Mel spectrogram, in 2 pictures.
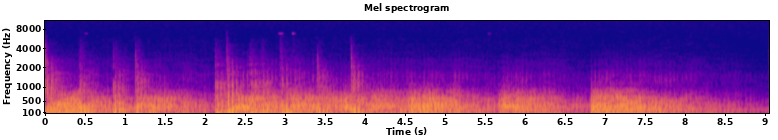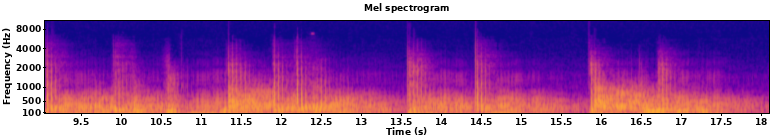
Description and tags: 3rdBD L∞p-106BPM-MrJkicKZ
Third Bass Drum L∞p 106BPM - Russian Urban Research
You incorporate this sample into your project ... Awesome!
If you use the loop you can change it too, or not, but mostly I'm curious and would like to hear how you used this loop.
So send me the link and I'll share it again!
Artistically. #MrJimX 🃏
- Like Being whipping up a crispy sound sample pack, coated with the delicious hot sauce and emotional rhythmic Paris inspiration!
Let me serve you this appetizer!
Here you have a taste of it!
- "1 Drum Kick L∞p-104BPM- MrJimX Series"
- "Second Bass Drum L∞p 100BPM - URBAN FOREST"
- "Third Bass Drum L∞p 100BPM - $CI FI LOVE"
106BPM, 4-4, Bassdrum, Kick, MrJimX, MrJkicKZ, MrJworks, Rhythm, works-in-most-major-daws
